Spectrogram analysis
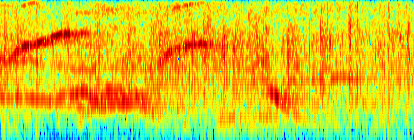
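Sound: applause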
